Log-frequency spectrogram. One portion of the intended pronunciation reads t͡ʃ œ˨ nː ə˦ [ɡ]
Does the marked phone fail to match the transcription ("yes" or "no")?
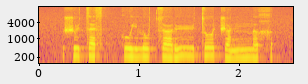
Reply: yes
